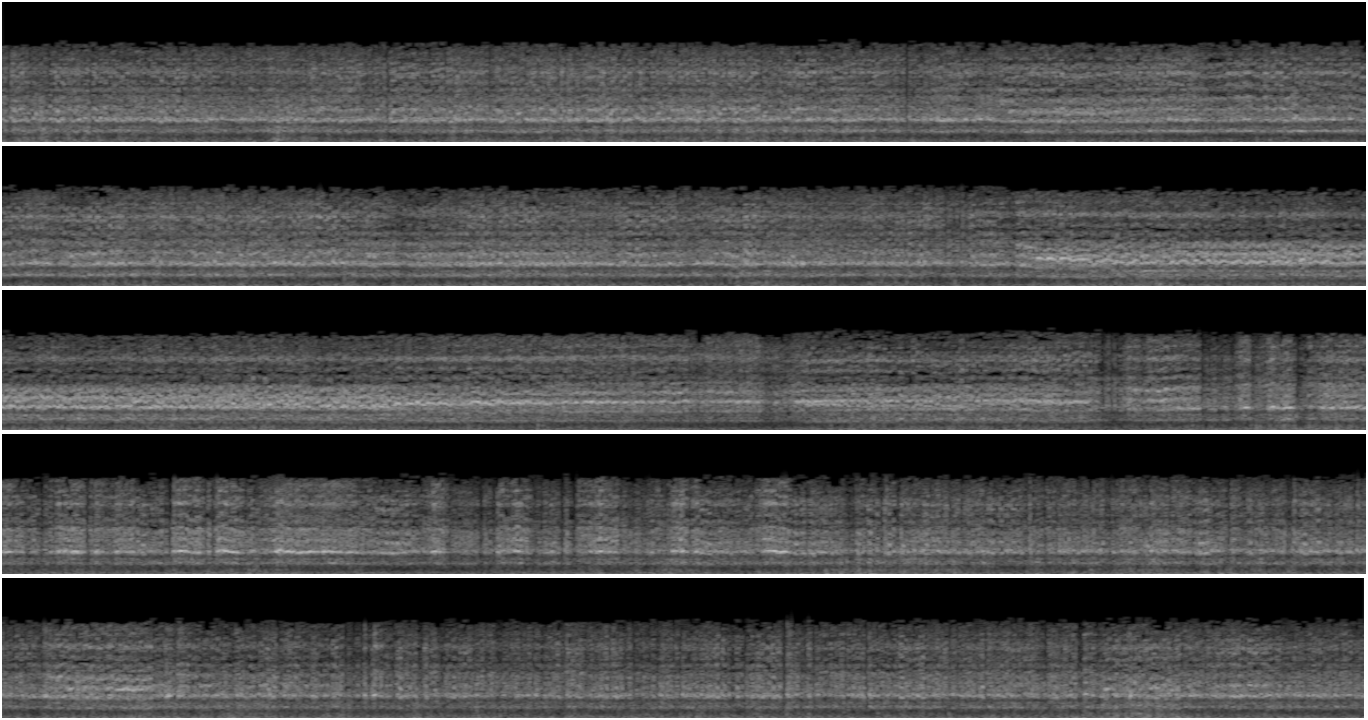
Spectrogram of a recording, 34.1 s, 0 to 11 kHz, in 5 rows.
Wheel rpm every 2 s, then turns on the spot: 230, 230, 230, 230, 230, 230, 210, 190, 200, 200, 230, 240, 230, 230, 230, 230, 230.
none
